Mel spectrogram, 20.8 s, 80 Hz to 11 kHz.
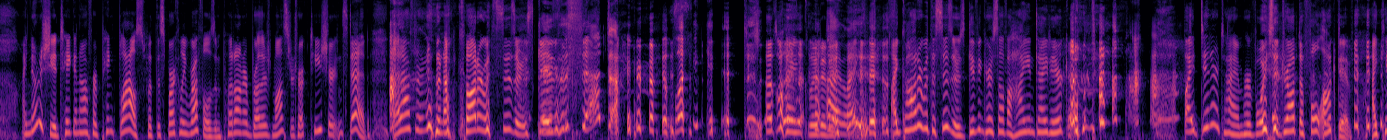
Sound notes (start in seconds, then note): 15.8 laughing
